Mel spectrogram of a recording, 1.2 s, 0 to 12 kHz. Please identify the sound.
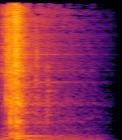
mehackit phone 1
Old retro phone mechanical noise sound for Sonic Pi Library. Part of the first Mehackit sample library contribution.
effect, electric, mechanical, mehackit, noise, old, phone, retro, sample, sound-design, sounddesign, telephone, vintage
